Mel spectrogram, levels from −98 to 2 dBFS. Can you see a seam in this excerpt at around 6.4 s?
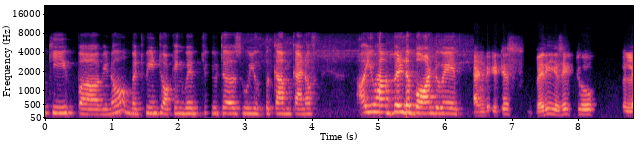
yes; 1 cut; at 6.4 s

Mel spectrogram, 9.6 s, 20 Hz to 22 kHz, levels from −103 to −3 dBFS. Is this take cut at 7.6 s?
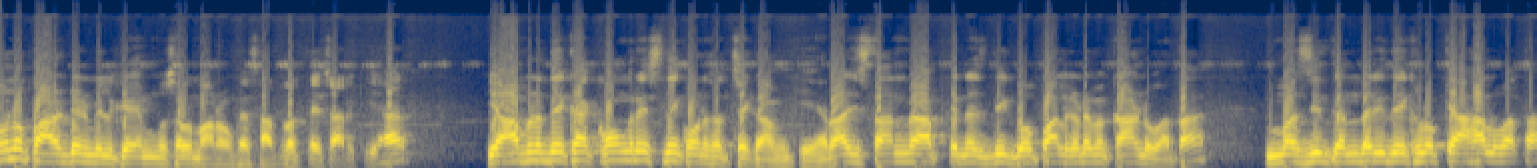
no; 1 cut; at 2.7 s

